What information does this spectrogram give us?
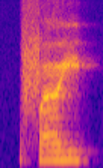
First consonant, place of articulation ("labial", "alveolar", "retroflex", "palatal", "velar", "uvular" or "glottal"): labial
